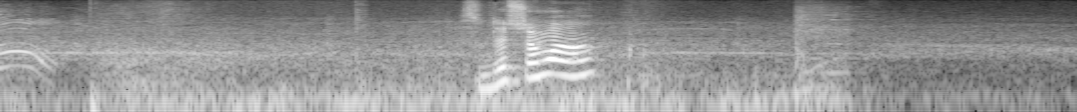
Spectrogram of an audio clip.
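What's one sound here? Video game effects whoosh and blast.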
